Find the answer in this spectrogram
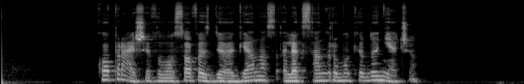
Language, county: Lithuanian, Vilnius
